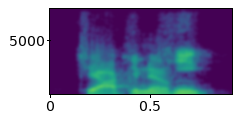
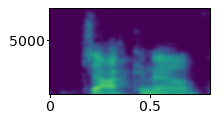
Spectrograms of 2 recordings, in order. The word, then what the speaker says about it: Giacchino: I mean, Michael Giacchino. – Giacchino, thank you.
